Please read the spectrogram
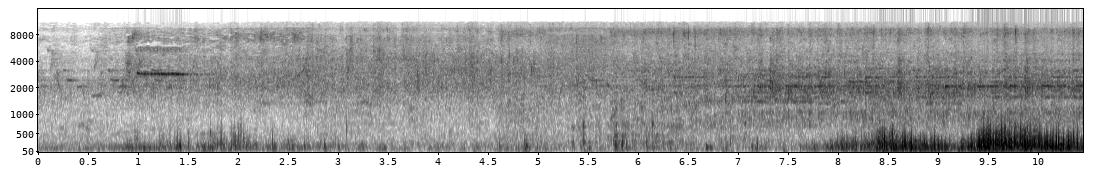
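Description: Footsteps on a paved garden path with faint bird chirps. Near the end comes a louder low rumble of handling noise as a hand reaches to the camera.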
